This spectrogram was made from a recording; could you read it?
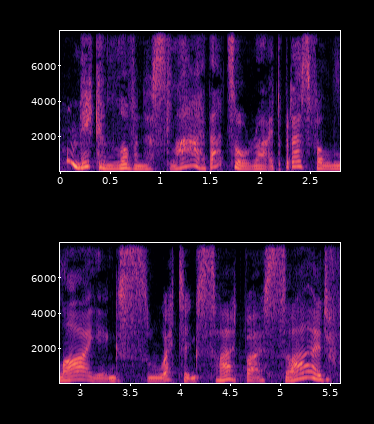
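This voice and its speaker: An actress playing a frank, worldly café widow in a radio drama, blunt and teasing, with a husky voice. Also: female voice, fairly low pitch, expressive, a little slow, a bit bright, heavily acted.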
